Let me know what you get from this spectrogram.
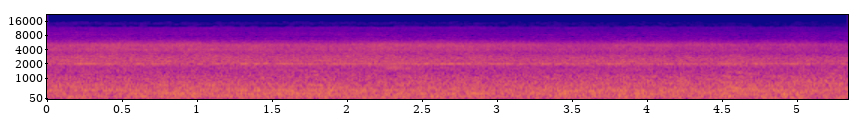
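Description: Indian Railways passenger coaches rolling past on the track: a steady rumble and rush of wheels on rail.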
